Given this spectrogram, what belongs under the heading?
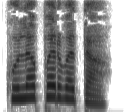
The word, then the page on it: ಕುಲಪರ್ವತ: Kannada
